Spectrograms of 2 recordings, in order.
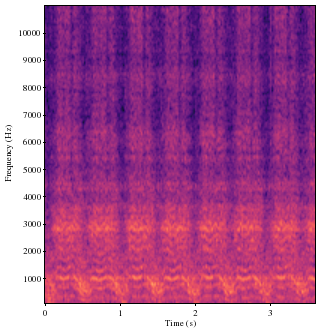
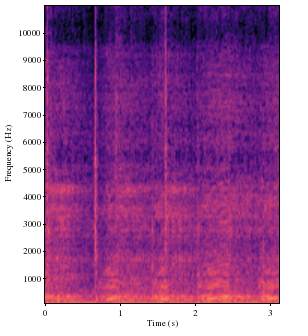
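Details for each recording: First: Old Clark forklift bought at auction, starter taken apart and powered from a jump pack: strong, regular cranking beats about once a second with no dragging or clicking; cranks well, distributor still to be checked. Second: Old Clark forklift bought at auction, engine not locked up, key missing: starter whirs freely with rising pitch and clicks about every half second but engine never turns; Bendix drive not engaging, switch wiring possibly faulty.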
